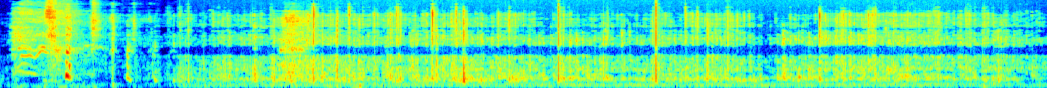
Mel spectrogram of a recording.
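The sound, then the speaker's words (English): Steady rain falls throughout during a lightning storm, a dense crackling patter with scattered louder drops tapping; a brief burst of soft laughter rises at the very start before the rain carries on alone. “We can fade out with some rain.”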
